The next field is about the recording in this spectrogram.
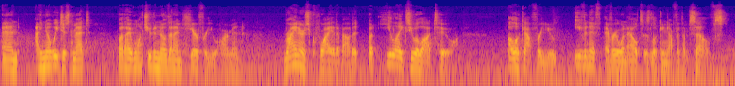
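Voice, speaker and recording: A man playing an earnest, protective teenage boy in an audio drama, speaking with gentle reassurance. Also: medium pitch, lively intonation, fairly quick, a little hiss or hum, natural voice. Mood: reassuring.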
